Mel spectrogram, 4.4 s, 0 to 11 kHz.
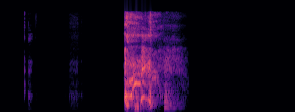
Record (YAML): cough_length: 4.4 s
cough_amplitude: 27853
cough_signal_mean_std_ratio: 0.27
survey_phase: beta (2021-08-13 to 2022-03-07)
age: 45-64
gender: Male
wearing_mask: 'No'
symptom_none: true
smoker_status: Current smoker (11 or more cigarettes per day)
respiratory_condition_asthma: true
respiratory_condition_other: true
recruitment_source: REACT
submission_delay: 1 day
covid_test_result: Negative
covid_test_method: RT-qPCR
influenza_a_test_result: Negative
influenza_b_test_result: Negative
